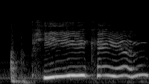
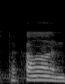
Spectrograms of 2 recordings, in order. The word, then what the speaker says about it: pecan: And I'm going to stamp that in pean pie. That's how you say it up north. But down here, we say it right, which is pecan pie.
